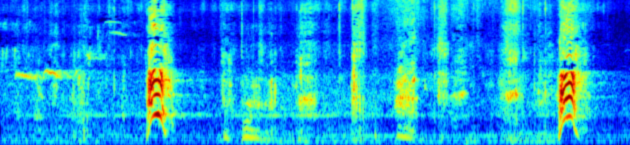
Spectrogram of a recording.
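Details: Scottish terrier and schnauzer playing a Sunday game, with two loud, high, ringing yelps about four seconds apart, softer grunts and scuffles between them, and a person speaking quietly.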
